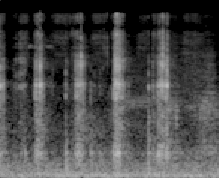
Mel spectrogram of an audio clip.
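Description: Transfer tape being rubbed down by hand over a vinyl decal on a wooden table to make it adhere, giving small irregular clicks and crackles.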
